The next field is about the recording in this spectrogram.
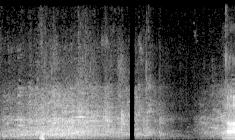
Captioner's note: audience laughing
